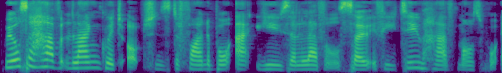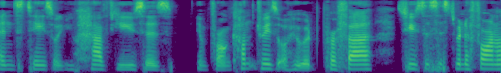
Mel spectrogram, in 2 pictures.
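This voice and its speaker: Giving a live software demo, a woman with a lowish, gravelly voice explains the process one step at a time in an informal business register. The audio is dull and has no echo.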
